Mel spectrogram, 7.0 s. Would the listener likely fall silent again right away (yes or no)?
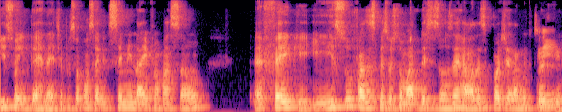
no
